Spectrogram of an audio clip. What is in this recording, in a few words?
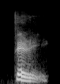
"ferry", Indian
